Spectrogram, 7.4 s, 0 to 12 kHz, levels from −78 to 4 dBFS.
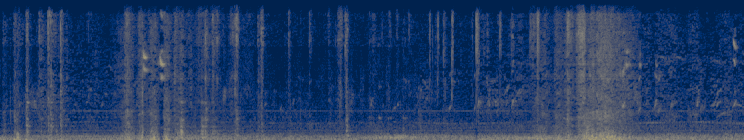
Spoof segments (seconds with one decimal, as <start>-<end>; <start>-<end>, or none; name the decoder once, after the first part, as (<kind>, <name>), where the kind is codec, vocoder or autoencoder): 1.1-2.5 (vocoder, Vocos); 5.2-6.4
